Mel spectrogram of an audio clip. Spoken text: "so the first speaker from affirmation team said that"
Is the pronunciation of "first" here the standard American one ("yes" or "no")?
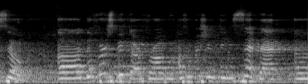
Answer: no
